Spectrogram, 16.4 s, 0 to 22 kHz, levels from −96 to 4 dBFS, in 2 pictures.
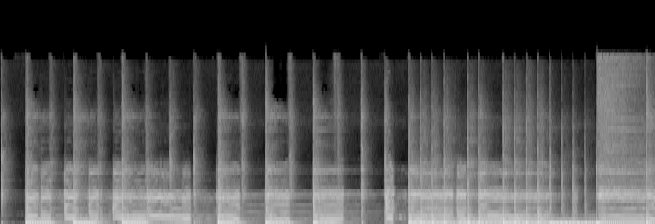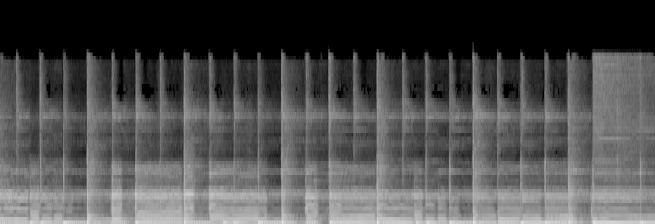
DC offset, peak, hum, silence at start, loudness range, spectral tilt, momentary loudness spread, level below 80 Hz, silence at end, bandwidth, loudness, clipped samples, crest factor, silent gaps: under 0.1%; -2 dBFS; none; 0 s; 2 LU; -5.5 dB/octave; 5 LU; -20 dBFS; 0 s; 17 kHz; -16 LUFS; under 0.1%; 14 dB; none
